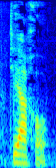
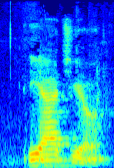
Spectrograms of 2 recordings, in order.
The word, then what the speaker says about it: Diageo: Firstly, Lebogang, am I pronouncing that correctly? Diageo. Diageo. Oh, Diageo.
